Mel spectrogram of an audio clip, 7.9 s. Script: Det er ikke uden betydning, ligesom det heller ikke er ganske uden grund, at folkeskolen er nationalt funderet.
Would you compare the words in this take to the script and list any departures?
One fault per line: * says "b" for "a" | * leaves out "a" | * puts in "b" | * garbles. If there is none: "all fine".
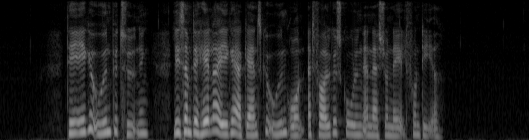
all fine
